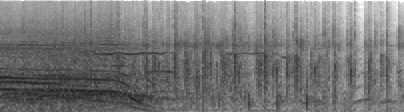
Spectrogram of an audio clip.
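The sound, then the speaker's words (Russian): A live crowd cheers and shouts loudly, the roar dying down after a second and a half into scattered claps and whoops. “Ну пошумите, если узнали что-то, камон!”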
